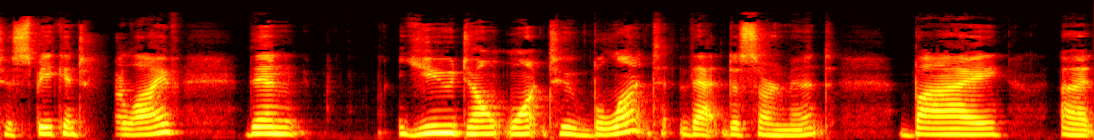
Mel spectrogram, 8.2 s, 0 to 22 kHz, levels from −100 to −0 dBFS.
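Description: From 0.65 to 0.89 s the speech breaks into a buzz or hiss that fades over about 0.22 s, followed by a short silence before resuming at "life then" with a piece missing. This is likely a long network dropout, with the receiver filling the gap.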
